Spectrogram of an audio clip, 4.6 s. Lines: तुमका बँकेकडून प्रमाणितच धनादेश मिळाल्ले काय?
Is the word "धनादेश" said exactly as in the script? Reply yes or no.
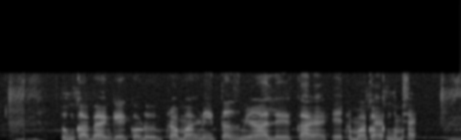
no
